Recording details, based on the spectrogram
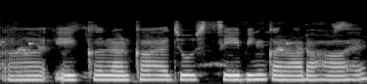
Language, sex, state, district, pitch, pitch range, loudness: Hindi, female, Uttar Pradesh, Varanasi, 215 Hz, 205-220 Hz, -13 LUFS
